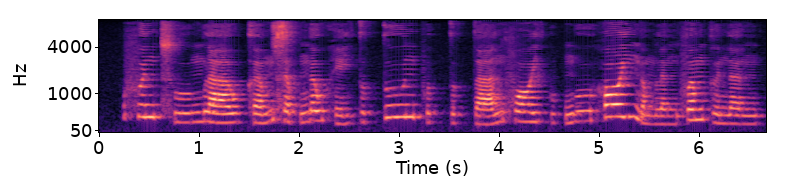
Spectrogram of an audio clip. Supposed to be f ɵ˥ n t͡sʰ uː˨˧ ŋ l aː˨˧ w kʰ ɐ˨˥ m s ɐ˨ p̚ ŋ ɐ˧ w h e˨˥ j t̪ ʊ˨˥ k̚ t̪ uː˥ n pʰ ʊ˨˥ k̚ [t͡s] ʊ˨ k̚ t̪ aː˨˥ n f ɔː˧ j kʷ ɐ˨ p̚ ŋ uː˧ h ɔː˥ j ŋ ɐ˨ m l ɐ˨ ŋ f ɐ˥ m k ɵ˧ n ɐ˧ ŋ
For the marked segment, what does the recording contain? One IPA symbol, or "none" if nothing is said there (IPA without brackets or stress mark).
t̪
